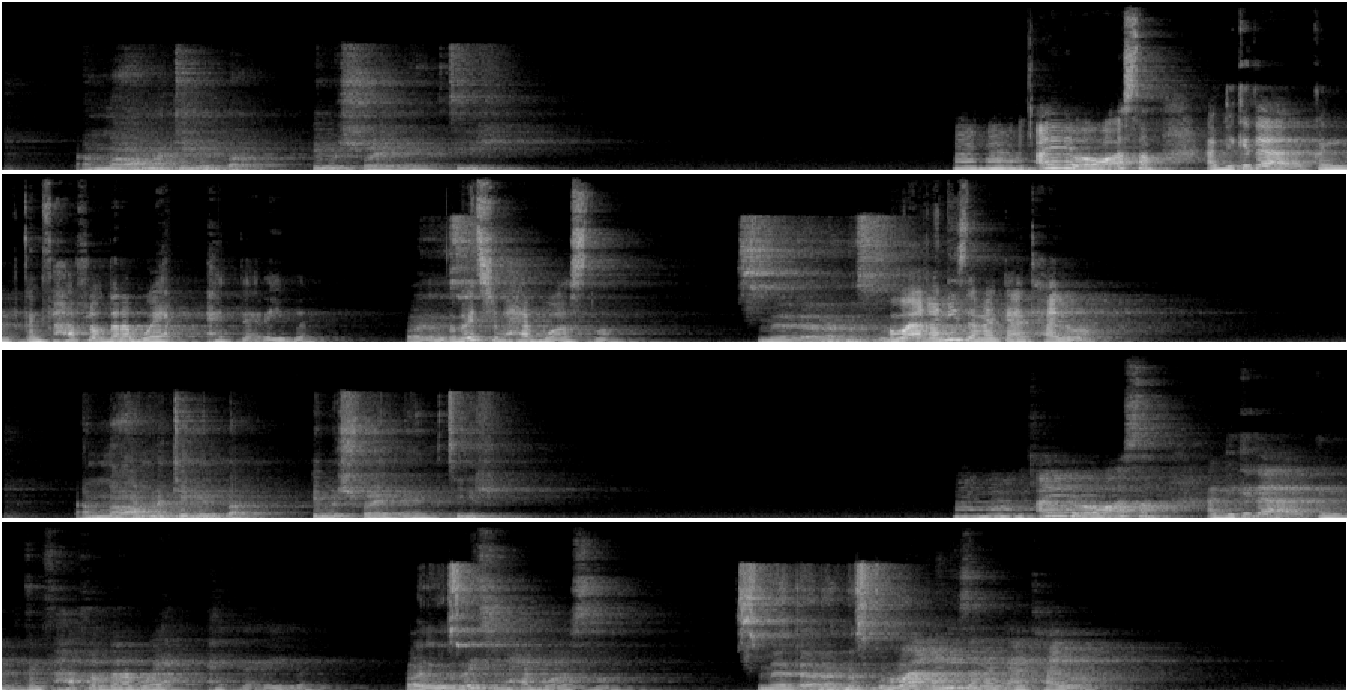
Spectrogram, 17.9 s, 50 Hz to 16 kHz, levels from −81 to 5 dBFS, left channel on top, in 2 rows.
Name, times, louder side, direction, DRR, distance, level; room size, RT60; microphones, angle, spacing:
voice 1, 0.5-1.7 2.1-3.3 11.7-12.0 13.9-15.0, right 2 dB, 75° right, 0 dB, 1.2 m, -27 dB
voice 2, 6.3-11.1 11.9-13.1 14.9-16.3, left 6 dB, 80° left, 9 dB, 0.5 m, -23 dB
11.0 x 3.9 x 4.3 m, 1.3 s
head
